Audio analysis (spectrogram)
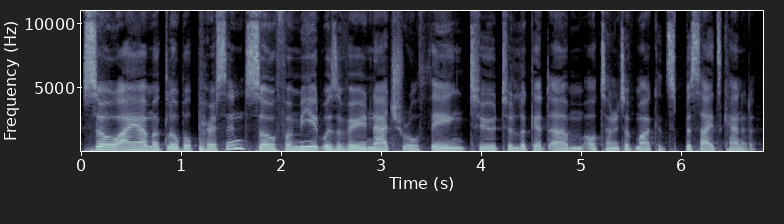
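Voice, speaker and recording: A woman from Zimbabwe on a conference panel, explaining her business in a measured way. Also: fairly low pitch, fairly even intonation, darkish tone. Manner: measured, explanatory, some fillers. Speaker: panelist, company founder. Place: conference stage.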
